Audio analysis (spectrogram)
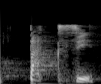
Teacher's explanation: Não, eu falo táxi. Então esse X aqui tem um som de KS.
